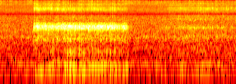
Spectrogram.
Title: Nalo Snoring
